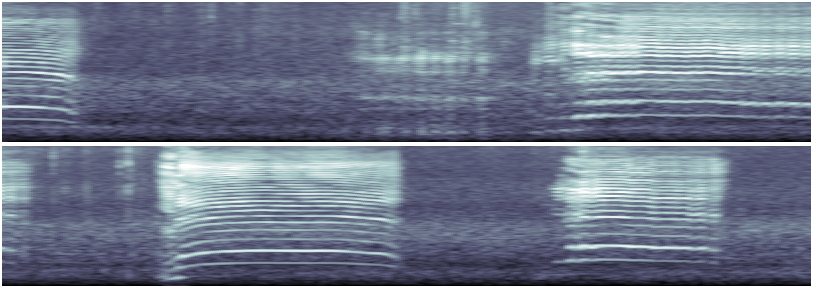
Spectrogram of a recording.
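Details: Corriedale sheep bleating on a farm in Canada; several strong, wavering, nasal bleats about a second long each, separated by short quiet gaps, with one fainter bleat partly overlapping.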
